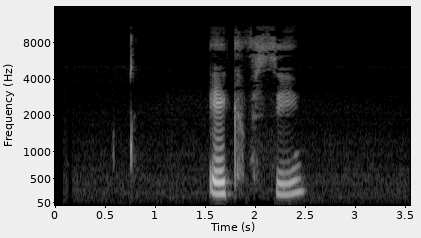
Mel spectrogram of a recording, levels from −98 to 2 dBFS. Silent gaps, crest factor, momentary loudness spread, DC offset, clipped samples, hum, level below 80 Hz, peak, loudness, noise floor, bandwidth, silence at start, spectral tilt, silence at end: none; 24 dB; 23 LU; under 0.1%; under 0.1%; none; -88 dBFS; -14 dBFS; -32 LUFS; -74 dBFS; 10.5 kHz; 1.55 s; -4.5 dB/octave; 1.05 s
